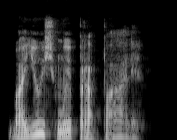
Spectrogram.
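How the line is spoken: Sighing. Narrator (Russian): вздохнула Настя

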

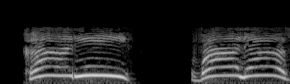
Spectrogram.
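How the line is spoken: Mother's shout. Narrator (Russian): закричала мама

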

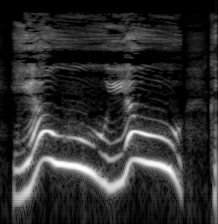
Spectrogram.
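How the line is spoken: Terrible animal voice. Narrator (Russian): каким-то страшным звериным голосом

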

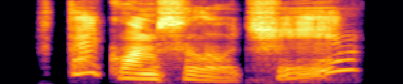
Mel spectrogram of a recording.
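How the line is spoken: Ingratiating goblin voice. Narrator (Russian): вкрадчиво произнес гоблин

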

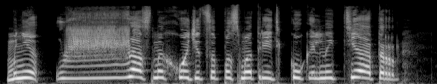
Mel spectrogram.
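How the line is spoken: Tearful. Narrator (Russian): Сквозь слезы сказал Буратино

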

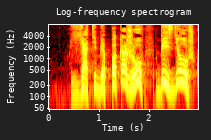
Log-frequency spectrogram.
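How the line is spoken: Shouting woman. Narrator (Russian): закричала она

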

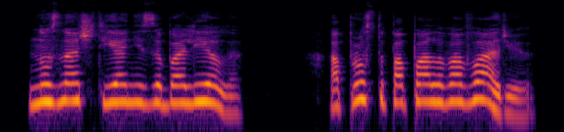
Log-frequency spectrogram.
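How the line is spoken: Relieved exclamation. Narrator (Russian): с облегчением воскликнула Поллианна

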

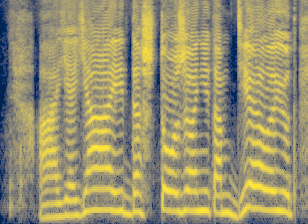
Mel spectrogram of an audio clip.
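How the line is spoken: Furious shouting. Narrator (Russian): закричал Клопс, наливаясь от злости кровью

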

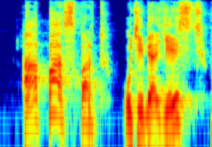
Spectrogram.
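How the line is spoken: Sudden menacing roar. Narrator (Russian): вдруг грозно взревел доктор

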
